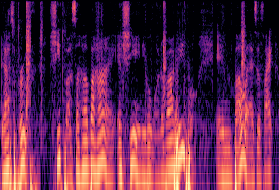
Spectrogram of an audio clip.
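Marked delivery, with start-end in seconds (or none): 0.0-4.0 impressed overseer. Acted. Overseers telling Boaz.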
